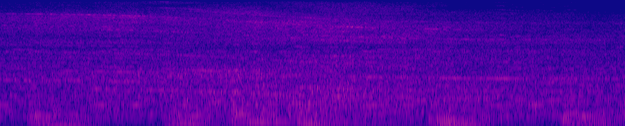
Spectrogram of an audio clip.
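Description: Jet airliner's engines during a landing approach: a steady rushing noise, with background music and its low bass notes underneath.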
